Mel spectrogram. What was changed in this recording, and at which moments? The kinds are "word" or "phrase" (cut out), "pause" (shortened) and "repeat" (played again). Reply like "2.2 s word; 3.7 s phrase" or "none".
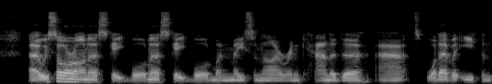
1.5 s repeat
